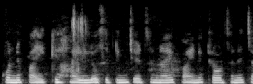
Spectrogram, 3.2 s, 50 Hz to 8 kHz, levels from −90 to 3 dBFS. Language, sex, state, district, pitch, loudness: Telugu, female, Telangana, Karimnagar, 220 Hz, -17 LUFS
